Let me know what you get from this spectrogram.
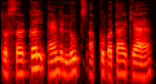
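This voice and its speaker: A man's voice: on the high side, unhurried. Man teaching shorthand step by step. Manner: steady teaching voice, spells out letters, asks and answers itself. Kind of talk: explaining a lesson on a board.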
